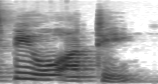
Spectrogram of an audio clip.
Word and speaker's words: sport: This is SPORT, but here one extra R is there, but that R is to be silent and it is pronounced as in cot, so spot.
